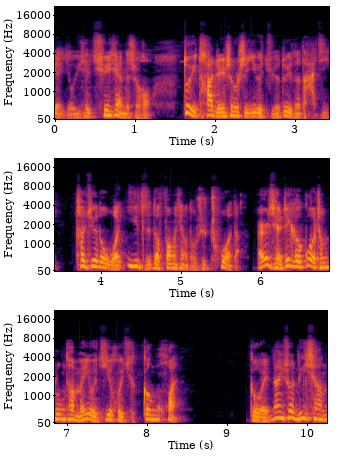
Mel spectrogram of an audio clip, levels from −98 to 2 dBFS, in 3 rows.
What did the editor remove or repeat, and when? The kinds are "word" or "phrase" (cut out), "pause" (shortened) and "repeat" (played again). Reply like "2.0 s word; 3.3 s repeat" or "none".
3.6 s pause; 5.8 s pause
